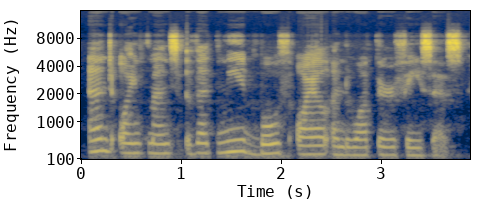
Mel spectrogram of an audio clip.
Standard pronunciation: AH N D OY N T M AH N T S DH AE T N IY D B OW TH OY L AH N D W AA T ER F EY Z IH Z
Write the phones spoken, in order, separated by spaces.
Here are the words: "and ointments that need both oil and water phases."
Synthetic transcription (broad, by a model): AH N D OY N T M AH N T S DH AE T N IY D B OW TH OY L AH N D W AA T ER F EY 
